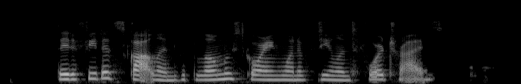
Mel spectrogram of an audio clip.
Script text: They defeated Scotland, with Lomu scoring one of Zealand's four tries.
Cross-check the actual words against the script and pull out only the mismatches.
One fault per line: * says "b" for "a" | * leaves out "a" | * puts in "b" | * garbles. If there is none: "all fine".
all fine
